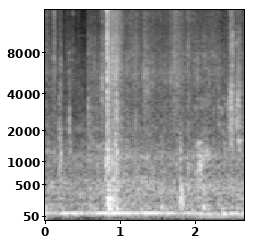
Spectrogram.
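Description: Pigeons coo softly in a loft, faint low murmuring calls against a steady background hum, with a few brief clatters.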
